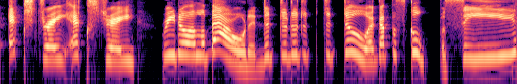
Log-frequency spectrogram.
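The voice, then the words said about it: Put-on old-timey Queens newsboy accent. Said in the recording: “That's quite a Queens accent, isn't it? ... I thought you were trying to do Southern. ... It's like a boy in a news cap. Kind of Southern, but also on the streets of the city ... It's a great hybrid.”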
